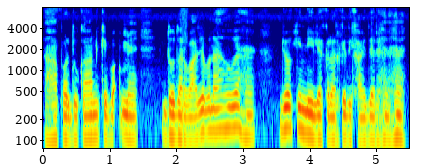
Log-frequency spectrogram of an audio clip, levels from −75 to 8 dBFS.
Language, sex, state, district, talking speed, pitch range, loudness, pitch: Hindi, male, Jharkhand, Garhwa, 205 wpm, 110-125 Hz, -16 LUFS, 115 Hz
